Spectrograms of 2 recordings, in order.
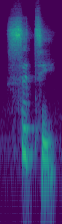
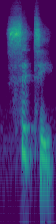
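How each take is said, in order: First: The middle t is a clear, crisp t. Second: The same.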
